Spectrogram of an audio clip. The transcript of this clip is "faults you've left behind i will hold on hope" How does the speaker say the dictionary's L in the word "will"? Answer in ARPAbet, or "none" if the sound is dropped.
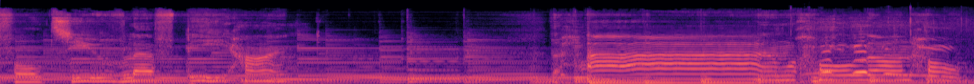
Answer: N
